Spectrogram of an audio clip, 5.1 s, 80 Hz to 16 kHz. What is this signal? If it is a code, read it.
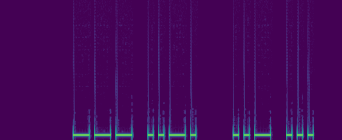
Morse code, heard as a keyed tone, about 15 wpm, 700 Hz. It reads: OF US
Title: Sets of 2 Words 15wpm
